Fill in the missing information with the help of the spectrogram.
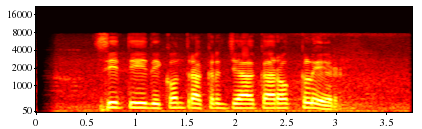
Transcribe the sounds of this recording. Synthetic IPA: sit̪id̪ikɔnt̪ɾakərd͡ʒakaɾoklɪr

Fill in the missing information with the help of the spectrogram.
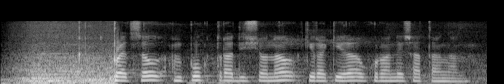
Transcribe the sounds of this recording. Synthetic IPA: bɾɛt̪sɛləmpʊk̚t̪ɾadisionalkiɾakiɾaukuɾanesat̪aŋan

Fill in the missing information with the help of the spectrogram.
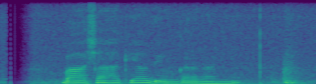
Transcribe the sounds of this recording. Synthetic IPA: baːʃaːɦakijaʋd̪iʋunukəɾɐɡanːə

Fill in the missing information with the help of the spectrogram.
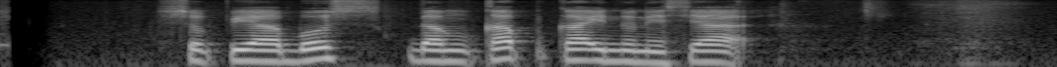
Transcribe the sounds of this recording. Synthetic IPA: sopiabɔsdaŋkap̚kaindonesia

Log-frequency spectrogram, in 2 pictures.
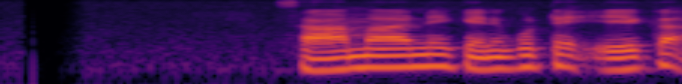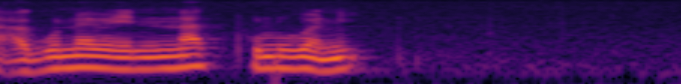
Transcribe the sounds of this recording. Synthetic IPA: saːmaːnjəkenekuʈəʔeːkəʔaɡunəʋenːat̪̚pʰuluʋəni

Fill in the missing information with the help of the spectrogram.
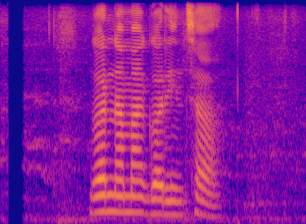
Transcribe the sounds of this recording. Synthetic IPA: ɡʌrnamaɡʌɾint͡sʰʌ

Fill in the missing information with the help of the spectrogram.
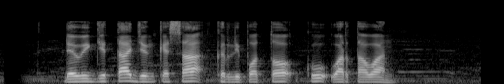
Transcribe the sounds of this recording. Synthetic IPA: dewiɡit̪ad͡ʒɨŋkɛsaʔkɨrdipɔt̪ɔkuwart̪awan

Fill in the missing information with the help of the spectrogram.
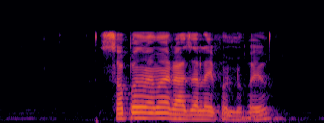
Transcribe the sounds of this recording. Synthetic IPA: sʌpʌnnamarad͡zalajbʱʌnːubʱʌjo

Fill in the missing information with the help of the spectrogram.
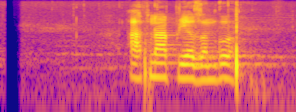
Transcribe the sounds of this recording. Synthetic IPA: apʰnaprʌjʌd͡zʌnko

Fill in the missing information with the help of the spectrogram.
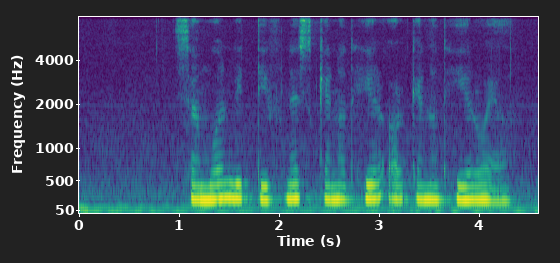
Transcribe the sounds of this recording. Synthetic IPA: samwɔnwit̪d̪̥ifnɛskɛnɔt̪hiɾɔ̰rkɛnɔt̪hiɾwɛl

